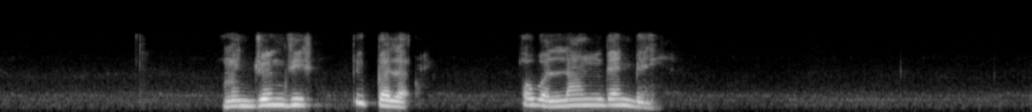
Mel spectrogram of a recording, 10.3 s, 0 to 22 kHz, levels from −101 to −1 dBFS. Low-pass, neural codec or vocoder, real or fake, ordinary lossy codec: 7.2 kHz; codec, 24 kHz, 0.9 kbps, WavTokenizer, medium speech release version 1; fake; Opus, 32 kbps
